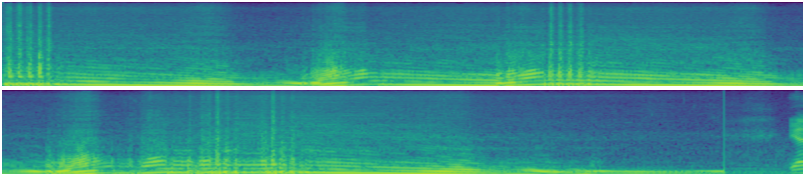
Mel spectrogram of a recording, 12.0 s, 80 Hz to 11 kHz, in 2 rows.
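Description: A 2019 Toyota Camry XSE with its 2.5L engine and an aftermarket exhaust revs repeatedly, loud and close, each blip climbing then falling back in a steady rhythm of about four pulls.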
